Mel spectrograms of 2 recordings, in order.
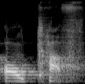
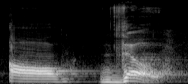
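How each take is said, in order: First: The word ends sounding like 'tough'. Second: The word ends sounding like 'though'. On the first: The speaker calls it wrong. "c'est pas all tough" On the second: The speaker calls it right. "c'est although"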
